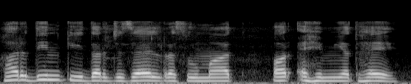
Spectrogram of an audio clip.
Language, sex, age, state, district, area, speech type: Urdu, male, 18-30, Maharashtra, Nashik, rural, read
